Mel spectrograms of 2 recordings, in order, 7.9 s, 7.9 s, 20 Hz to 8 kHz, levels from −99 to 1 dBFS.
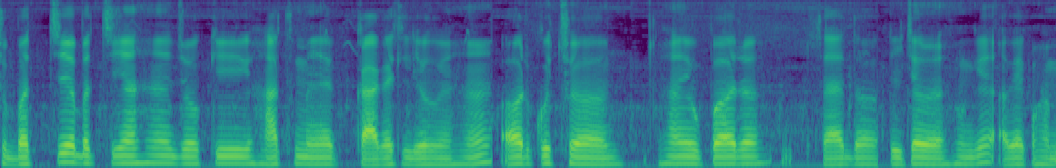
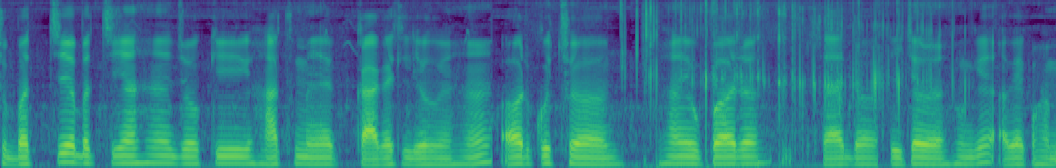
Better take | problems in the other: first | background sound (Crushing); 16 dB below the speech

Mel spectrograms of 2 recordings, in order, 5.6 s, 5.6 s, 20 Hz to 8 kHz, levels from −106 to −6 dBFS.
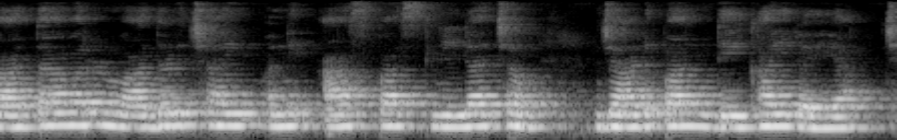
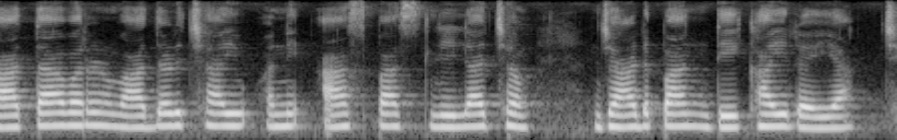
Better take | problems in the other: second | room echo; dies away in 0.8 s

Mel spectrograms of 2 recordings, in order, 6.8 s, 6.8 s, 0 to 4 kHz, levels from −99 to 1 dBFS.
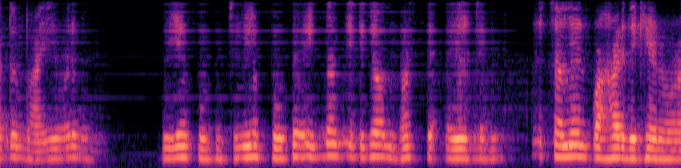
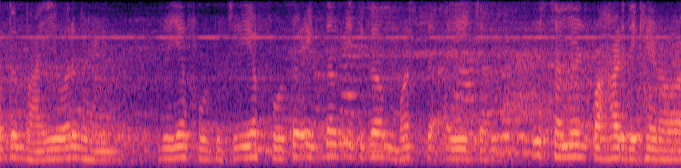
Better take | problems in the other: second | noise reduction (neural mask model DeepFilterNet 3)

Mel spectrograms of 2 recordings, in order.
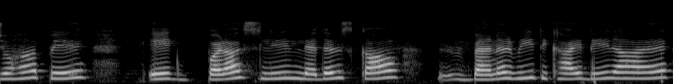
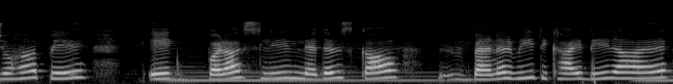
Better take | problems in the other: first | background sound (Bowed string instrument); 18 dB below the speech

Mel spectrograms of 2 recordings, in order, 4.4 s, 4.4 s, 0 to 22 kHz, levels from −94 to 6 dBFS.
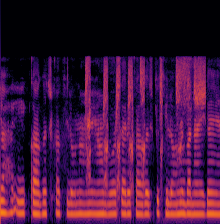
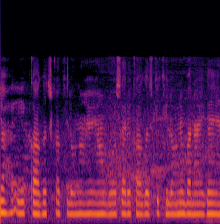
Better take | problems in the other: second | noise reduction (neural mask model Resemble Enhance denoiser)

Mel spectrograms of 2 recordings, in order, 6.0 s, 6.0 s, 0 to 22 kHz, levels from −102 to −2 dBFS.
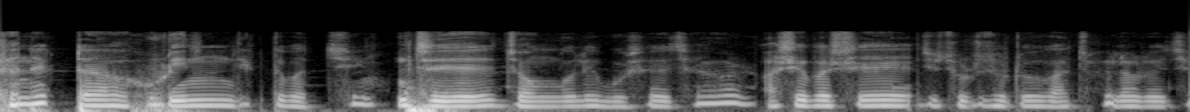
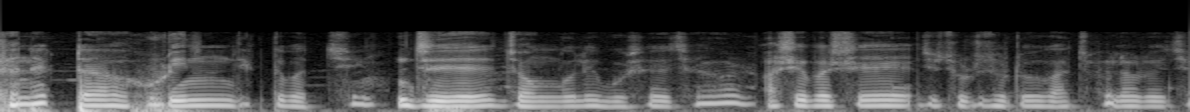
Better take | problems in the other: second | noise reduction (neural mask model DeepFilterNet 3)

